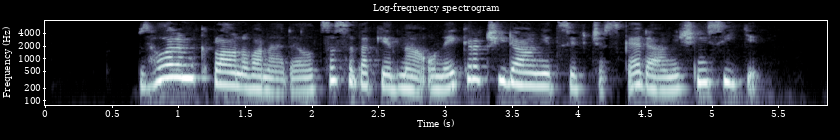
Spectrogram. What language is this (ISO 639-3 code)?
ces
